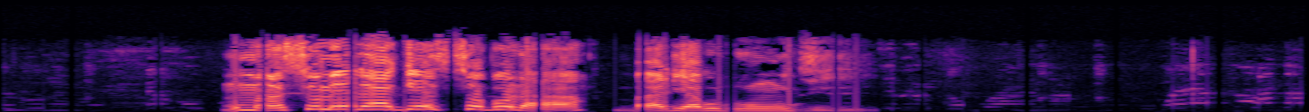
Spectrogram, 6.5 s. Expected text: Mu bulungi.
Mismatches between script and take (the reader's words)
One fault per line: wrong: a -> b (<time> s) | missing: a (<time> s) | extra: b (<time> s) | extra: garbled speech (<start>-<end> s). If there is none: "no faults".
extra: masomero ageesobola balya (1.3 s)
